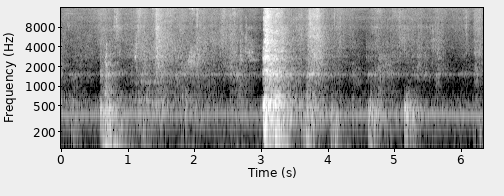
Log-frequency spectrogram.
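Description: Footsteps thud on a hollow floor.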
